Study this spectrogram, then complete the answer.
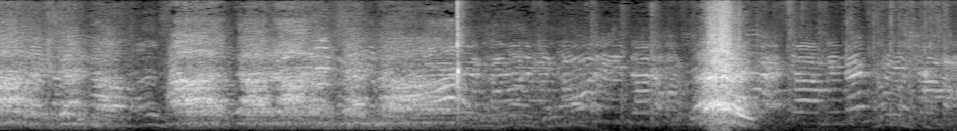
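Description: A crowd of young people shouts loudly close by.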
